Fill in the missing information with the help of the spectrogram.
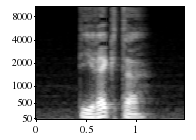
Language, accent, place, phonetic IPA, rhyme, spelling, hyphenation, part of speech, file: German, Germany, Berlin, [diˈʁɛktɐ], -ɛktɐ, direkter, di‧rek‧ter, adjective, De-direkter.ogg
- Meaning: 1. comparative degree of direkt 2. inflection of direkt: strong/mixed nominative masculine singular 3. inflection of direkt: strong genitive/dative feminine singular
